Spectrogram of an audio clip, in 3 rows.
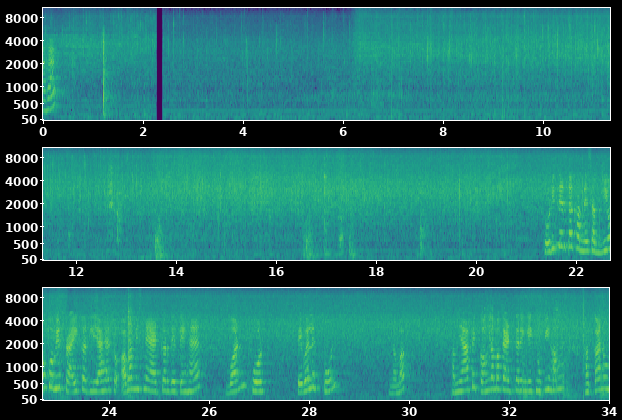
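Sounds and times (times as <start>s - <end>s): vegetables sizzling in oil: 0.0s - 34.0s
metal spatula scraping pan: 12.6s - 13.1s.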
